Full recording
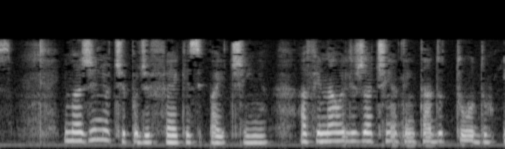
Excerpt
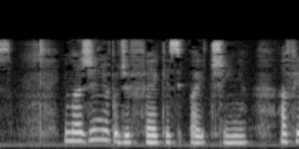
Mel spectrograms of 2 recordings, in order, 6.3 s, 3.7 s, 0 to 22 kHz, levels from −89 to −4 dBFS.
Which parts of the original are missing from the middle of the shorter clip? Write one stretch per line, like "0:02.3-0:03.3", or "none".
0:01.4-0:01.6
